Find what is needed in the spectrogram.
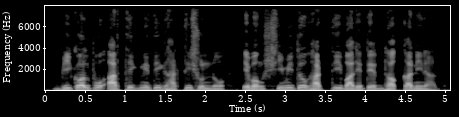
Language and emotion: Bengali, neutral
